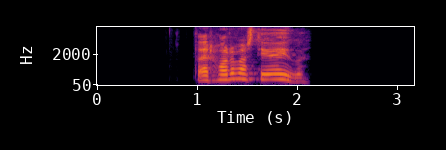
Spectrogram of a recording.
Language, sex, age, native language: Icelandic, female, 40-49, Icelandic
